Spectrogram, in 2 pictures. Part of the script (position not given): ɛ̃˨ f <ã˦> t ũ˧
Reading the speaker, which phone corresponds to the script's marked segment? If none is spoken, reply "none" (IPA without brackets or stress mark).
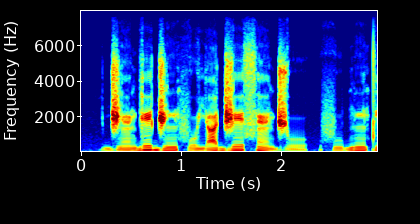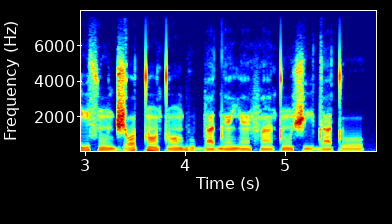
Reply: ã˨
